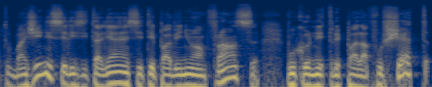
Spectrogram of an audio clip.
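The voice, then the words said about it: Italian accent speaking French. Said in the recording (French): “Je vis en France, je suis italien. Voilà, j'ai mon accent.”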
